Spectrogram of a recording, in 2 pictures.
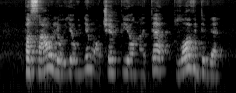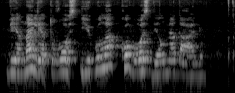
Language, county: Lithuanian, Alytus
